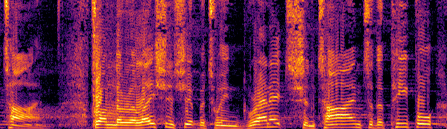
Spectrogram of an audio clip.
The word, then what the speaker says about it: Greenwich: It looks like Greenwich, but it's pronounced Greenwich, I assure you, just outside London.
